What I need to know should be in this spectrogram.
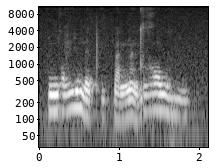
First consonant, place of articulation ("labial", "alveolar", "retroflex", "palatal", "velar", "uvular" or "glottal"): palatal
